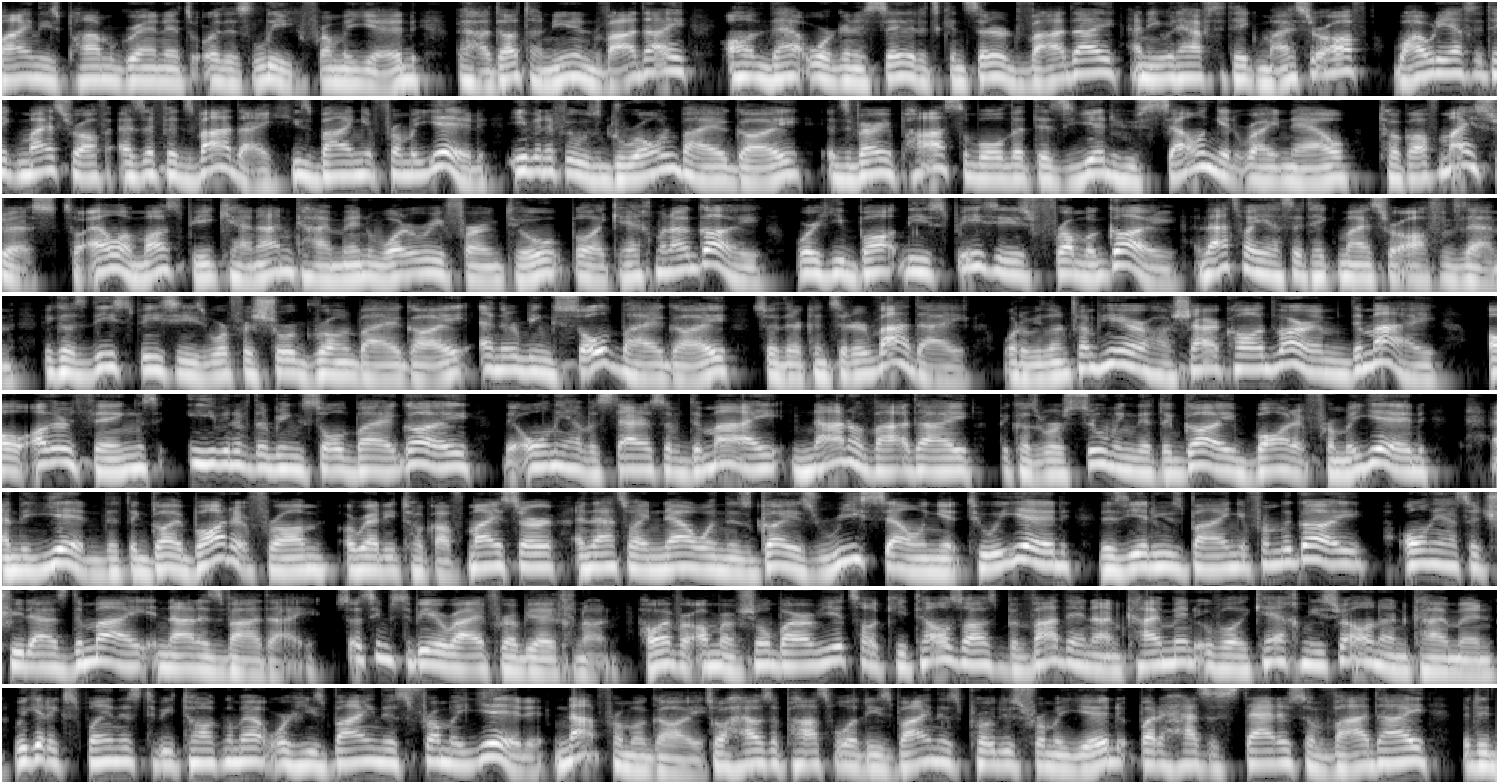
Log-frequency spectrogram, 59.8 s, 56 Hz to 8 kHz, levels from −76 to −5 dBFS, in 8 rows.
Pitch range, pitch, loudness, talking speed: 125-160 Hz, 140 Hz, -18 LUFS, 265 wpm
